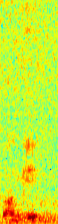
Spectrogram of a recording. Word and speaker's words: Bangui: Did I pronounce it right? Bangui.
